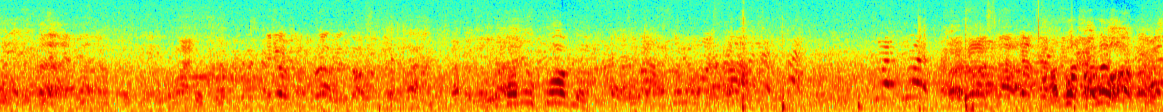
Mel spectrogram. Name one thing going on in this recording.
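Men shout to each other across an open outdoor pitch.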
